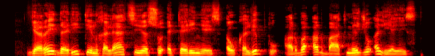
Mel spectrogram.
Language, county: Lithuanian, Utena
